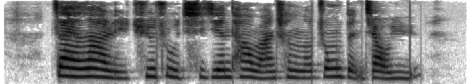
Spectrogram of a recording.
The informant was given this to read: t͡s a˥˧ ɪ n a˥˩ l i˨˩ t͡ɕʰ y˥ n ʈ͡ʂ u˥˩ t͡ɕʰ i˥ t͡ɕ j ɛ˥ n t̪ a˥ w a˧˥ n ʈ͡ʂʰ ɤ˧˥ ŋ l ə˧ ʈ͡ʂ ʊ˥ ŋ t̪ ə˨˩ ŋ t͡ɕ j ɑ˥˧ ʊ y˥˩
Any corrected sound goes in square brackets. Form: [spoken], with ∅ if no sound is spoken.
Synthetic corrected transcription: t͡s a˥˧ ɪ n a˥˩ l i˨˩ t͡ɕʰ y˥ [∅] ʈ͡ʂ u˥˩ t͡ɕʰ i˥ t͡ɕ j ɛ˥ n [t̪ʰ] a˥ w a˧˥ n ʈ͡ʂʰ ɤ˧˥ ŋ l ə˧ ʈ͡ʂ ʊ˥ ŋ t̪ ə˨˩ ŋ t͡ɕ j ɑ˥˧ ʊ y˥˩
